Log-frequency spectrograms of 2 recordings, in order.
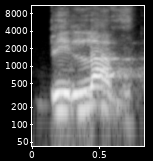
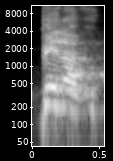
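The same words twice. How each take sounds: First: Beloved with weak be, strong falling LOVED; stress on LOVED. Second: Beloved with strong first syllable, falling away; wrong stress on BE. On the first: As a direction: land on the second syllable of beloved. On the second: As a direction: hit the BE in beloved. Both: Shown as a demonstration. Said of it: "I didn't say beloved".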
